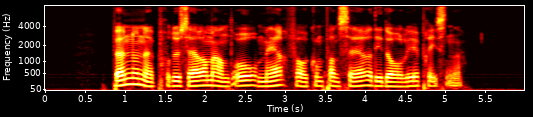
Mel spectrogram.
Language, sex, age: Norwegian, male, 29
